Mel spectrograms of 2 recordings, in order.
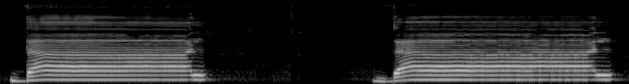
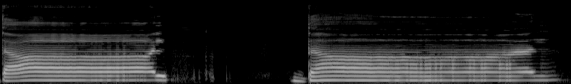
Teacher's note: ہماری زبان جو ہے وہ سامنے والے 2 دانتوں کے جڑوں کے کناروں سے ٹچ ہو رہی ہے، تو ہمارا دال وہاں سے ادا ہوگا۔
